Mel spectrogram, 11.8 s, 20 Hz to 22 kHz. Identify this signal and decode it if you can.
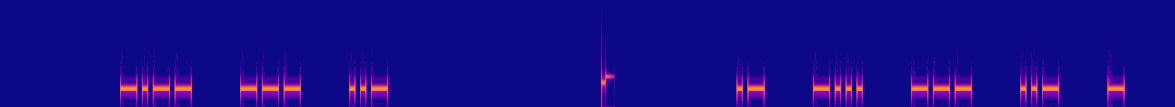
Morse code, heard as a keyed tone, about 22 wpm, spaced as for 13 wpm, 700 Hz. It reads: YOU ABOUT
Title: 3x Character Spacing - Top 200 Words - 22wpm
